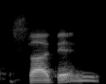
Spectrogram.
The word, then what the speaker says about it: Sladin: So moving along, next we have, I'm going to pronounce this wrong, Sladin, is that right? Yeah, it's Sladin, thanks.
